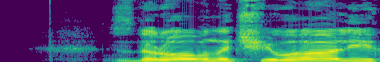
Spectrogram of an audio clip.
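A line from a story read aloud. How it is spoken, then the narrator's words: Joyful shout. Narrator (Russian): крикнул радостно Донька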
